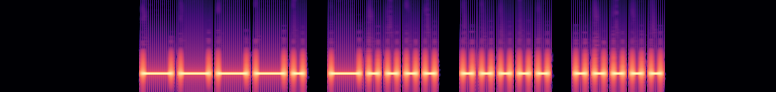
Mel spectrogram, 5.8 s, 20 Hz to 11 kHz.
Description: Morse code, heard as a keyed tone, about 17 wpm, 700 Hz. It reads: 9655
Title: Numbers - 4-Digit 17wpm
